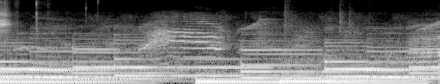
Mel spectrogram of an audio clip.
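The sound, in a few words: cat meowing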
